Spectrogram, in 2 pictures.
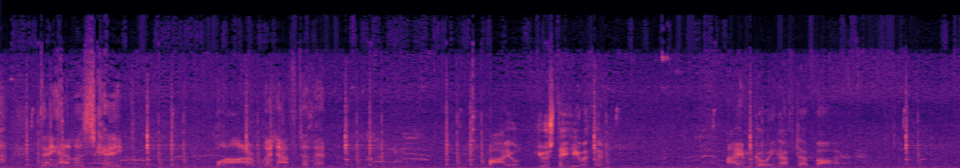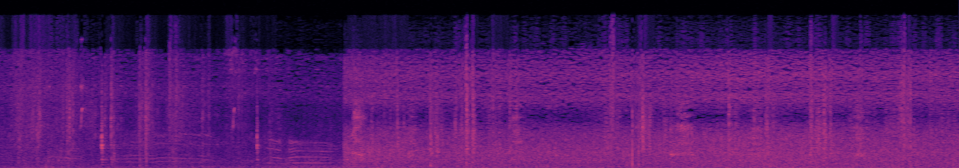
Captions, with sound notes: - Ah, they have escaped. Barr went after them. - Bayu, you stay here with him. I am going after Barr. (running footsteps) (water running) (footsteps)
